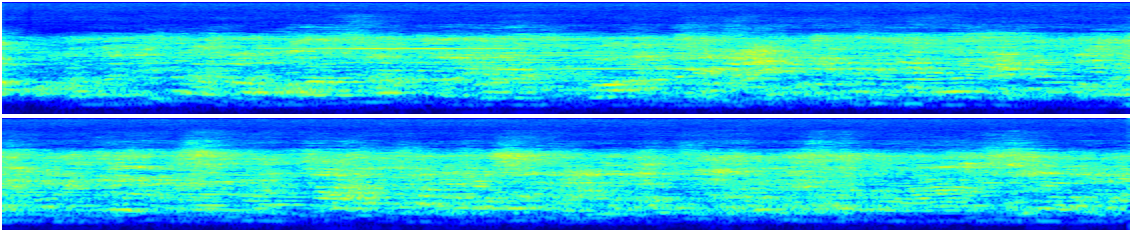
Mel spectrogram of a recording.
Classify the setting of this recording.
restaurant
